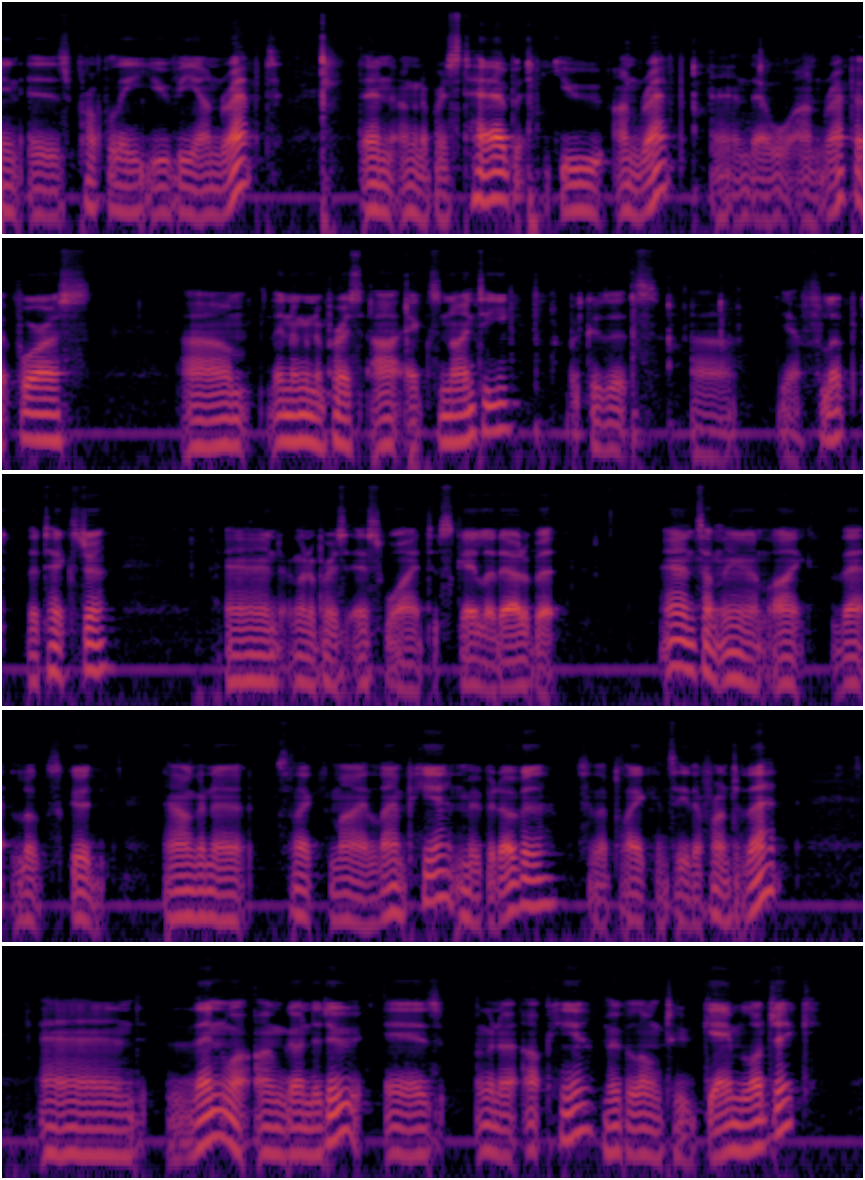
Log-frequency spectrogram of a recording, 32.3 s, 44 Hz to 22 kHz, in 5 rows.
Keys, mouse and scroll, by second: 2.5 Tab, 4.0 u, 5.2 Tab, 5.5 middle click, 9.3 r, 11.6 Tab, 11.9 Tab, 14.4 s, 16.9 a, 26.8-27.7 middle drag.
